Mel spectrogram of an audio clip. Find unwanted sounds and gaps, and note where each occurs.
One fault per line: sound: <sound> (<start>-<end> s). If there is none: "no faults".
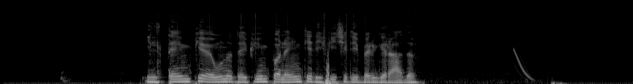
sound: chirp (5.1-5.4 s)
